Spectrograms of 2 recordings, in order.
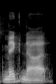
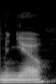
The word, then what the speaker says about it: Mignott: I thought it was Mignott. I didn't know it was Mignot. The correct pronunciation is Mignot.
